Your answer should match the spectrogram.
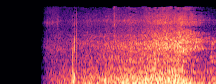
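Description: Rushing, rumbling noise of air buffeting the microphone, starting abruptly about half a second in after silence and swelling toward the end, with one sharp click shortly after it starts.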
